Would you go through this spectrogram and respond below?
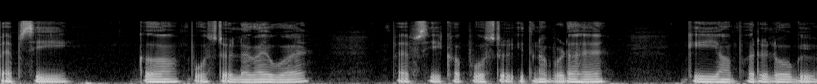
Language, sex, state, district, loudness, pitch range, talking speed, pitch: Hindi, male, Uttar Pradesh, Hamirpur, -18 LUFS, 110-125 Hz, 125 wpm, 120 Hz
